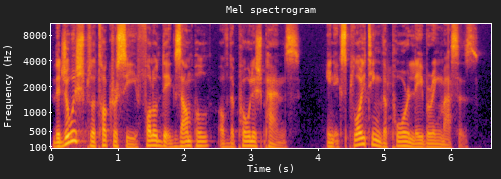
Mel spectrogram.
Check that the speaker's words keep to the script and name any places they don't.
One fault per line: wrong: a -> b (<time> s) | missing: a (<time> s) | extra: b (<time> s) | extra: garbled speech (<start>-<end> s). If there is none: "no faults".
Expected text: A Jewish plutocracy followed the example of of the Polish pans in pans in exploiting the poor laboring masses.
wrong: A -> The (0.0 s)
missing: of (2.6 s)
missing: pans in (4.2 s)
